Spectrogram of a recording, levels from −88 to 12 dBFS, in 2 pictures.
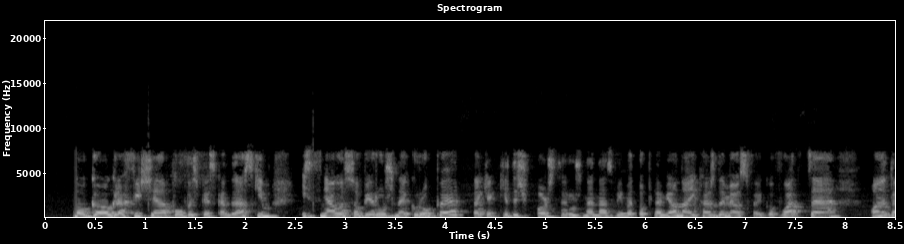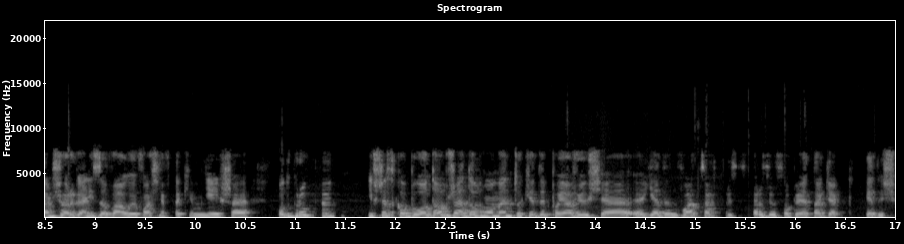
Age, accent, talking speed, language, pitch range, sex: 30-49, native, 170 wpm, Polish, 175-220 Hz, female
